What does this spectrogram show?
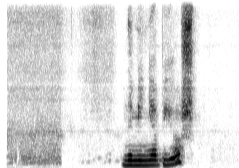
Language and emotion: Russian, neutral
